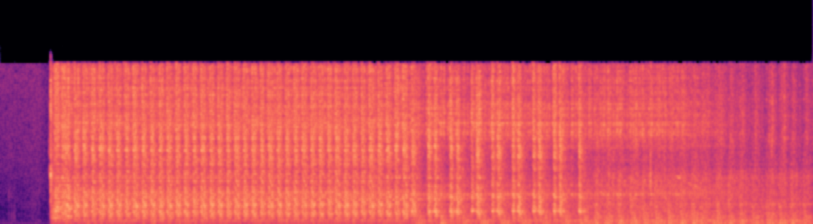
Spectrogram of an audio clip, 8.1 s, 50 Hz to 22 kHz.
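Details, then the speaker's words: 1996 Kawasaki ZZR 600 (ZX600E), bought non-running, about 2.5–3 litres of fuel with the tap on reserve, in neutral, choke pulled: it catches on the first try into a rough, uneven idle that falters when throttle is blipped. Stumbles on throttle; carburetion suspected but unconfirmed. "okay it runs it runs it doesn't like any throttle but it runs"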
